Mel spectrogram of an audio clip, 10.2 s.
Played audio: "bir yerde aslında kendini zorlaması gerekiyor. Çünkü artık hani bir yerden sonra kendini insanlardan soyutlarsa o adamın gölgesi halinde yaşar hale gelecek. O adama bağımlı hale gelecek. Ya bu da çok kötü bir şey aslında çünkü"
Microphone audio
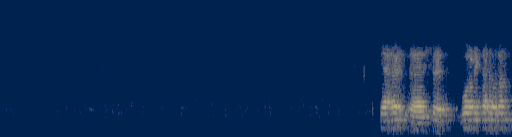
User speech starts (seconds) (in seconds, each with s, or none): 7.6 s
